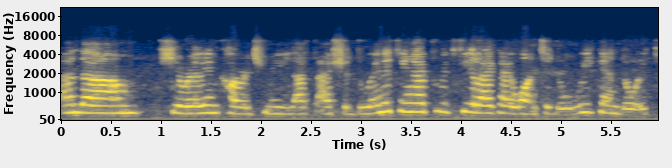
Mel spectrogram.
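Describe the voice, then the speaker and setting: A raised, projected voice with a bright, sharp tone, moderate pace, ordinary pitch variation and hardly any pauses. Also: woman, high pitch for a woman. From Jamaica. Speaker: record label founder. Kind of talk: interview.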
